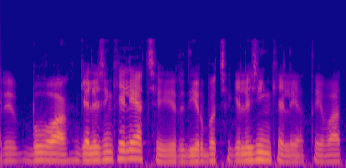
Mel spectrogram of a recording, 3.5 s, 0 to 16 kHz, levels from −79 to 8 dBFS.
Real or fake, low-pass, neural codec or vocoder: real; 7.2 kHz; none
